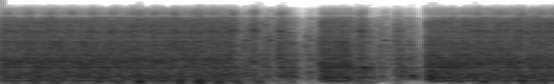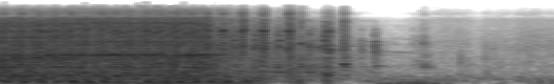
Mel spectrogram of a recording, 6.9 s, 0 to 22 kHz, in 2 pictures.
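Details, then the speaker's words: Craftsman 5.5HP 24-inch two-stage snowblower before repair, primed, choke, high throttle, electric start: fires, runs ragged and slows then dies within seconds; new RJ19LM plug. "okay so i'm going to prime it a couple of times it's on choke high throttle here we go put it to run and it just slows"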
